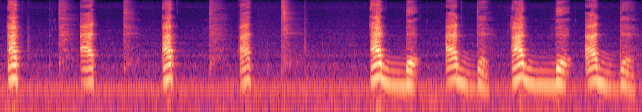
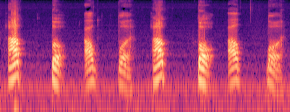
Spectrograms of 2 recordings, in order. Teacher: They all come from front flat part of the tongue, right, which is called taraful lisan, against what? Against the root of the upper teeth.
